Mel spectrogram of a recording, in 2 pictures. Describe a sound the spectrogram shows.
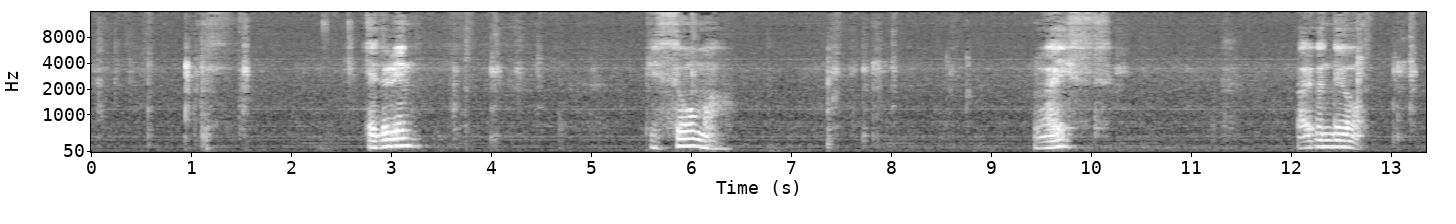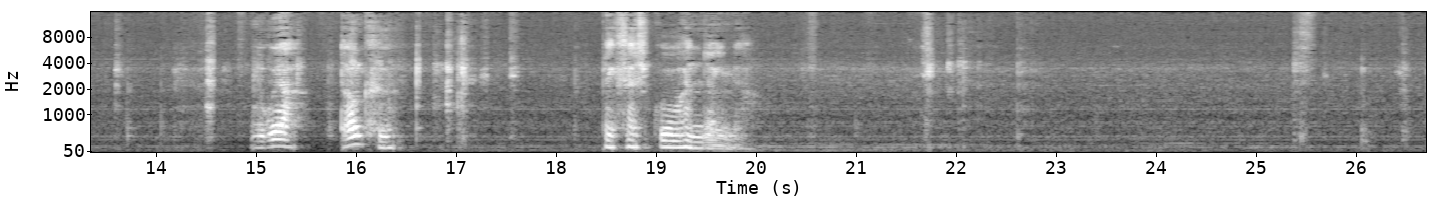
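Trading cards softly slide and click against each other in the hands.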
